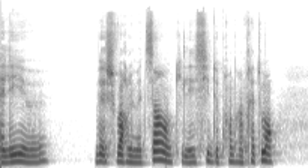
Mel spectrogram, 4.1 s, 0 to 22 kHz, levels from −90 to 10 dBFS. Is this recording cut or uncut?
uncut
